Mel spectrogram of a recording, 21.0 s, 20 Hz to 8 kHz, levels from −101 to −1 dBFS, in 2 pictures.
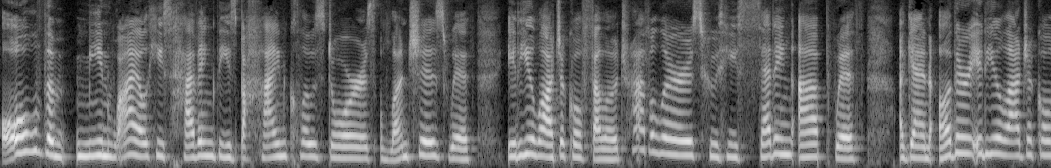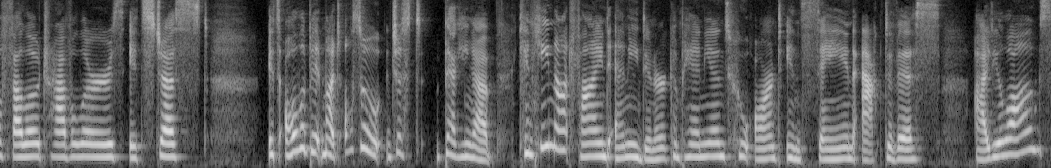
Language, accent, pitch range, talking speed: English, American, 180-250 Hz, 130 wpm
